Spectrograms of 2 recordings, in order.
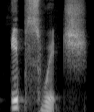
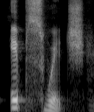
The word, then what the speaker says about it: Ipswich: Just down the road from Norwich is a place called Ipsswitch. Ipsswitch. And in this place, we do pronounce the W.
